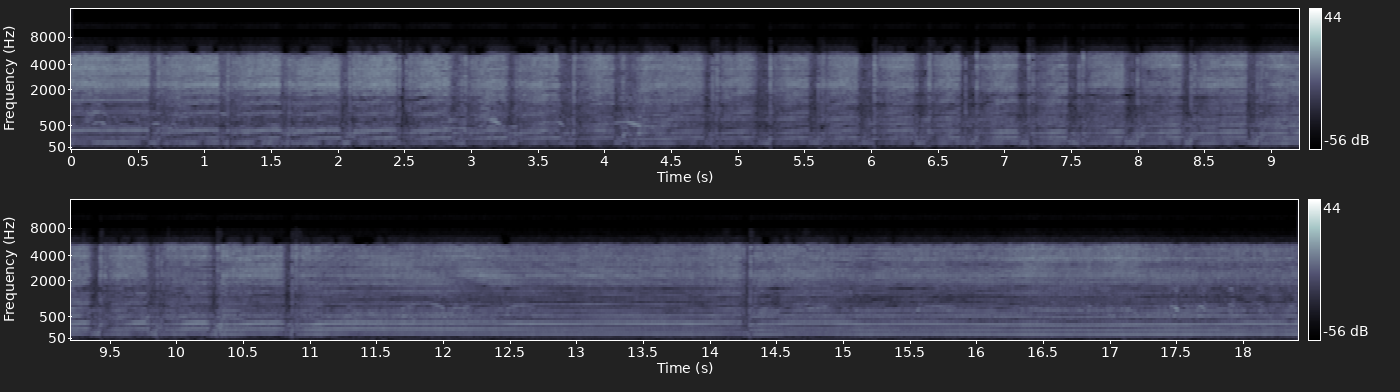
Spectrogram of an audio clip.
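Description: Engine of a Dodge pickup truck held at high, steady revs as its wheels spin in deep mud, with a regular thumping about three times a second for the first half and a small change in pitch partway through.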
